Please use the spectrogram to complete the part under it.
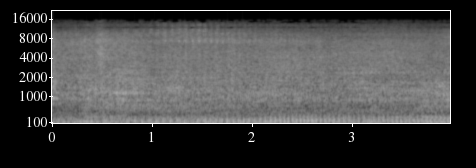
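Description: A motorbike passes on the road.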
